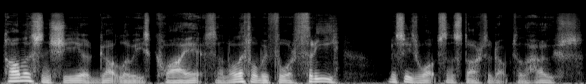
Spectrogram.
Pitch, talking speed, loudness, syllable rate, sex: 95 Hz, 195 wpm, -19 LUFS, 5.1 syllables/s, male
